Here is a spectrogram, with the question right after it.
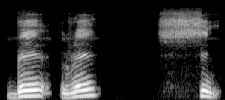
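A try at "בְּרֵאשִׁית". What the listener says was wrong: J'ai pas entendu le T à la fin.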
